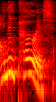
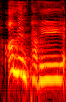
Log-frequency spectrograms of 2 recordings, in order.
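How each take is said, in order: First: Paris is said with an English accent. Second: Paris is said with a French accent. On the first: "you're a native English speaker and you're speaking English" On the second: "Or do you do something like"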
